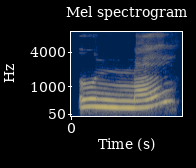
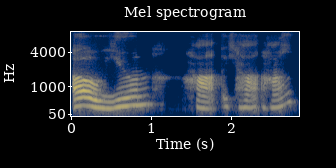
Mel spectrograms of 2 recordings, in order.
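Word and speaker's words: Unhei: Une? The girl asked, scrunching up her face. Une. Some kids chanted. No. Unhai corrected. It's spelled U-N-H-E-I. It's pronounced Yun-hai.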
